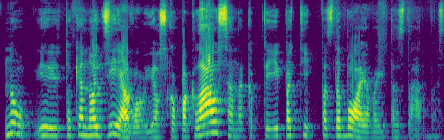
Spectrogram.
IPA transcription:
ˈnʊ ɪ toːˈkʲɛ noː ˈd͡zʲiɛʋoː ˈjoːs koː pɐˈklˠɐʊsʲɛ ɐˈnɐ ˈkɐp tɐɪ ˈjɛɪ pɐˈtʲiː pɐzdɐˈboːjɛ ʋɐ ˈɪtɐs ˈdɐrbɐs

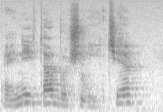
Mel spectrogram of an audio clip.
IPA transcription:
ɛɪˈnʲɪ iː ˈtɑː bɐʒʲˈnʲiːt͡ʃʲæː

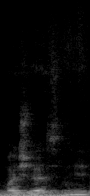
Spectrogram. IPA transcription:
mɐˈʒʲæːsʲnʲeː

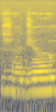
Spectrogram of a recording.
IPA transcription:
ʒoːˈd͡ʒʲʊ

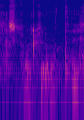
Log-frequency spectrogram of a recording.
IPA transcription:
kɐʃkoːˈkʲʊ ˈtɐɪ

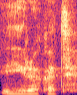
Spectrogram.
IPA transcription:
ˈiːrɐ ˈkɐt

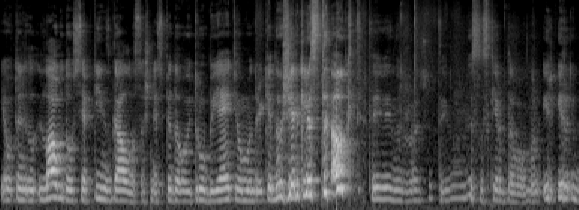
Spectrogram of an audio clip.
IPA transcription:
ˈjɛʊ tʲɪn ˈlˠɐʊɡdɐʋʊ sʲɛpʲˈtʲiːnʲsʲ ˈɡɐlˠʋɐs ɐʃ nʲɛˈsʲpʲiɛdɐʋɐʊ ɪ truɔp ɪˈɛɪt jɛʊ ˈmoːn rʲɛɪˈkʲiɛdɐʋʊ ˈʒʲiːrklʲɪs trɐʊktʲ ˈtɐɪ ˈʒuɔd͡ʒʲʊ tɐɪ ʋɐ ˈʋʲɪsʊs ˈkʲɪrbdɐʋɐʊ nʊ ˈɪr ˈɪr

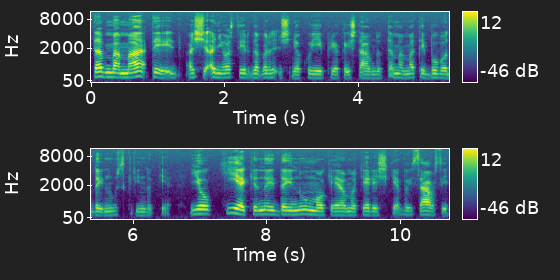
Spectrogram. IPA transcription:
ˈtɐ mɐˈmɐ tɐɪ ˈɐʃ ɐn ˈjoːs tɐɪ ɪr dɐˈbɐr ʃʲnʲɛˈkʊ ˈjɛɪ pʲrʲiɛkɐɪˈʃtɐʊnʊ ˈtɐ mɐˈmɐ tɐɪ ˈbʊʋoː dɐɪˈnuː skrʲiːˈnʊkʲeː jɛʊ ˈkʲiɛk ɪˈnɐɪ dɐɪˈnuː moːˈkʲeːjoː moːtʲɛˈrʲɪʃʲkʲeː bɐɪˈsʲɛʊsʲɛɪ

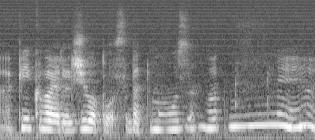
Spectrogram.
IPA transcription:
ɐpʲiːkʋɐɪlʲɪs ˈʒʲuɔplˠɐs bʲɛt ˈmuːˌzɐ ʋɐt ˈnʲɛ

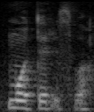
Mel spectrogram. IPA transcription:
ˈmoːtʲɛrʲɪs ˈʋɐ

